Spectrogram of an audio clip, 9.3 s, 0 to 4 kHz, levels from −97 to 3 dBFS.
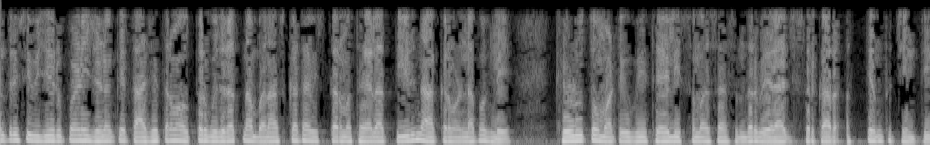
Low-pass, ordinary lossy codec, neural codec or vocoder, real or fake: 3.6 kHz; none; none; real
